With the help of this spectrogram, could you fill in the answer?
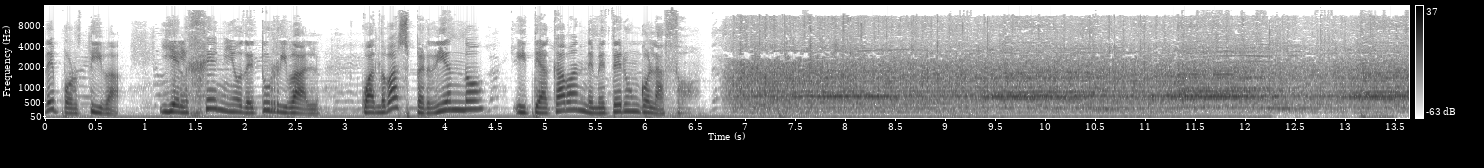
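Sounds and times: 
speech: 0.0s - 7.0s
Betis fans applauding in Benito Villamarín stadium: 6.8s - 13.6s.

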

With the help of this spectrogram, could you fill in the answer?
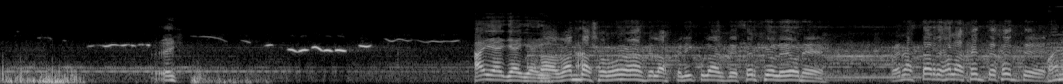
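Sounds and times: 
person whistling a melodic phrase with trills: 0.3s - 4.7s
speech: 1.6s - 2.2s, 4.8s - 10.6s.

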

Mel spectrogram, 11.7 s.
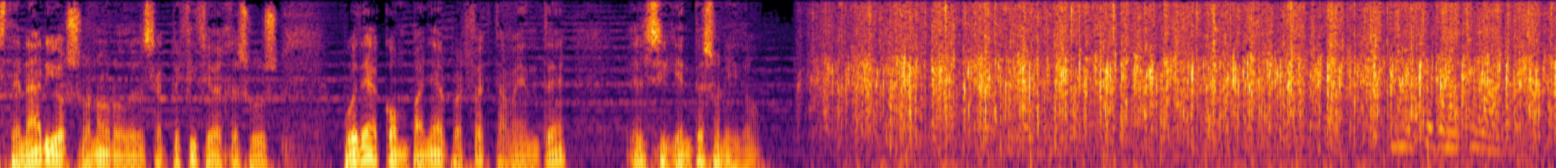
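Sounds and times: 
speech: 0.0s - 6.4s
crowd applauding a deceased nurse: 6.0s - 11.6s.

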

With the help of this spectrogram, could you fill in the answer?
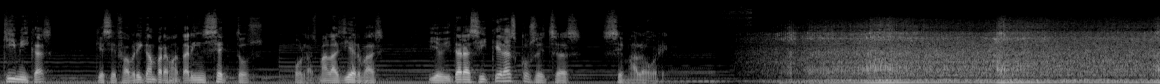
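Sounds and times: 
speech: 0.0s - 6.8s
tractor engine running: 7.5s - 11.5s.

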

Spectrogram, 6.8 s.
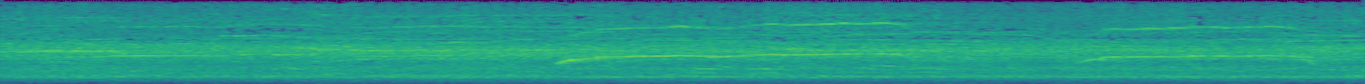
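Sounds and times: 
shrill whistles from stadium crowd: 0.0s - 6.8s
stadium crowd jeering Betis after home defeat to Valladolid: 0.0s - 6.8s.

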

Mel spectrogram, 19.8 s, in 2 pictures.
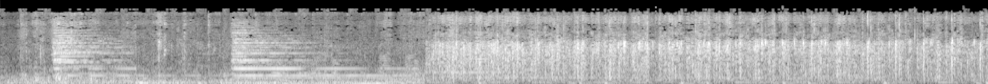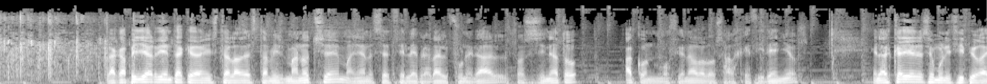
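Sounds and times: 
bell strikes: 2.3s - 4.9s
crowd applause as coffin arrives at church: 4.2s - 11.4s
speech: 11.0s - 18.0s, 18.6s - 19.7s.

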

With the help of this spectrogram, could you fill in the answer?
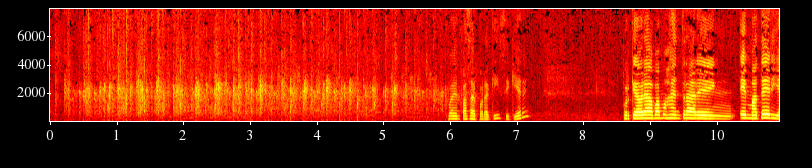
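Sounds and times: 
audience applause: 0.0s - 6.4s
speech: 6.0s - 7.3s, 8.6s - 10.9s.

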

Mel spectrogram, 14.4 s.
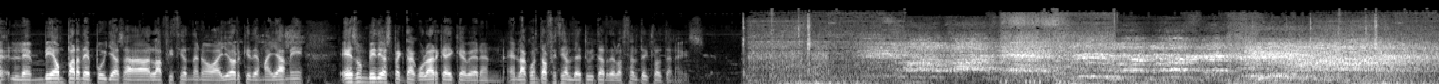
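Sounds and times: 
speech: 0.0s - 8.2s
crowd chanting: 8.6s - 14.3s.

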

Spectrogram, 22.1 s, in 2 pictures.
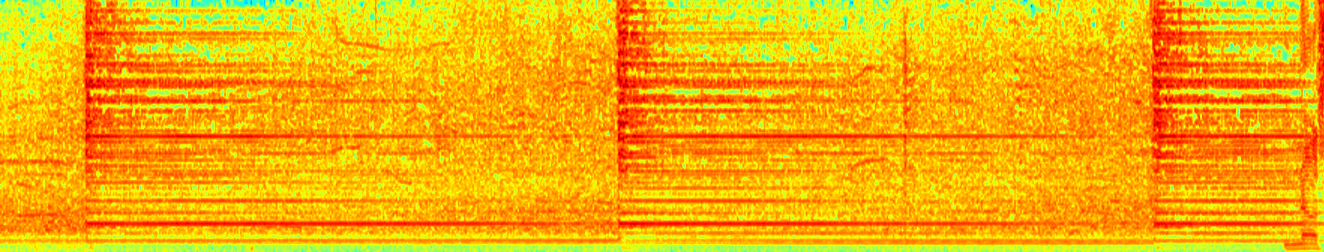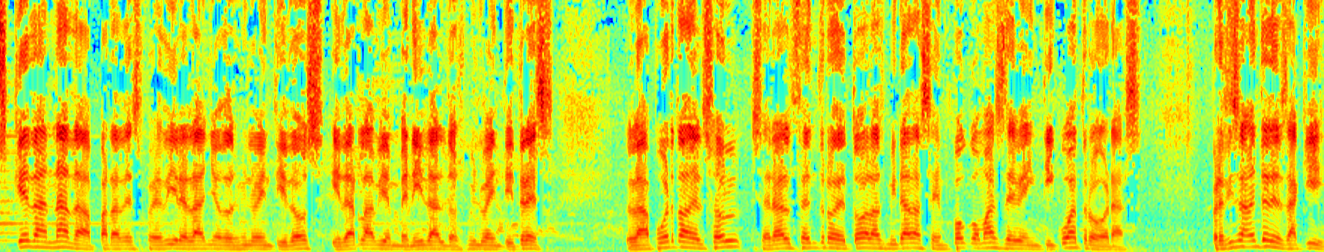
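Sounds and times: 
clock tower striking the hour: 0.0s - 14.9s
speech: 10.8s - 22.0s.

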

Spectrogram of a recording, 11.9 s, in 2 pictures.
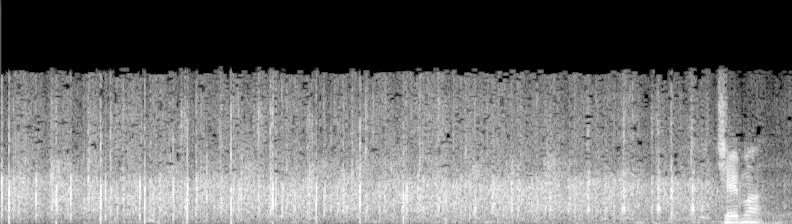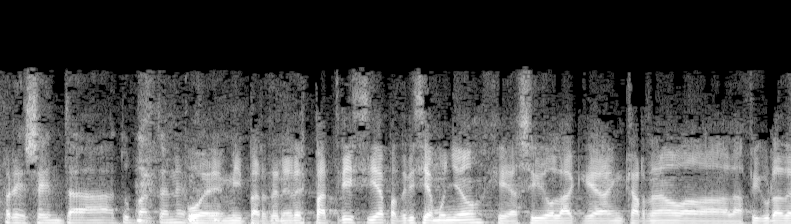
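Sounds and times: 
audience applause: 0.0s - 5.7s
speech: 5.4s - 11.8s.

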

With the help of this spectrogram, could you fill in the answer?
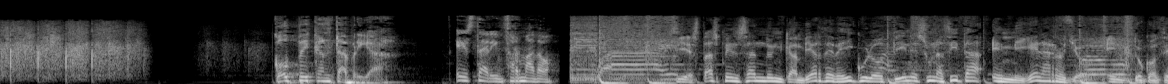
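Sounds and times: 
audience applause: 0.0s - 2.7s
speech: 2.8s - 4.0s, 4.6s - 5.6s, 6.8s - 11.6s.

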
